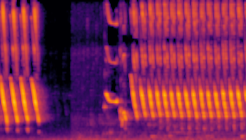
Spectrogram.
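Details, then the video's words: Canary lure song to get other canaries singing: a short rapid burst, a near-silent gap, a rising note, then a fast even trill of high repeated notes. "Pancingan Ampuh Buat Kenari Kondisi Apapun! Bakal Langsung Nyaut Ikut GACOR Panjang"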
